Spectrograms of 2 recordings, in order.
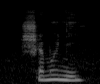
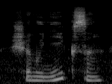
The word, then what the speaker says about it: Chamonix: Beaucoup de Français se trompent et prononcent ces noms de villes de travers en disant Samoëns, Cassis, Chamonix, Avoriaz. Mais en fait, les gens qui vivent dans ces régions-là, dans ces villes-là, ne prononcent pas la lettre finale.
